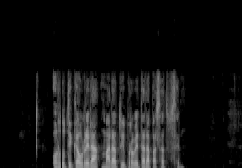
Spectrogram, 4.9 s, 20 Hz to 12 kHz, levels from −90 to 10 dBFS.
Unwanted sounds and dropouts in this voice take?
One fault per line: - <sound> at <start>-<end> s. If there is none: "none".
- dropout at 1.2-1.2 s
